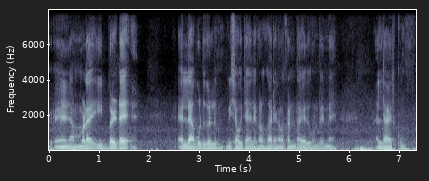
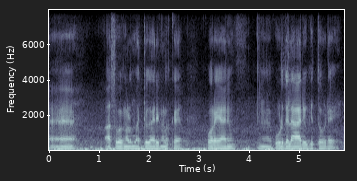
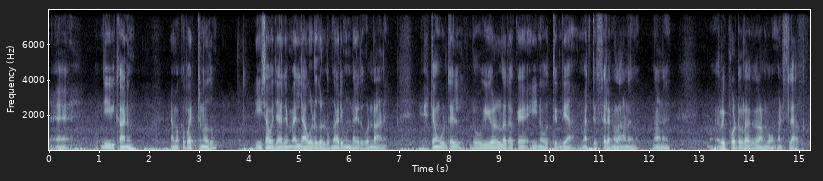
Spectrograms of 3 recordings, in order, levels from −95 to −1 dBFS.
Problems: low volume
